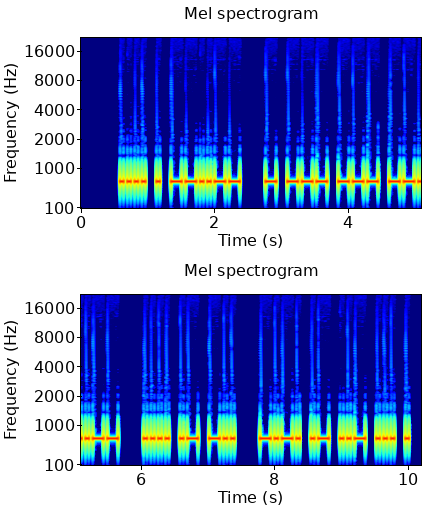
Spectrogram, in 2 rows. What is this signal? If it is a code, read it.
Morse code, heard as a keyed tone, about 22 wpm, 700 Hz. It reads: HE, TOO, HAD CAUSE
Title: Sentences from Top 1000 Words - Review Part 3 - 22wpm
